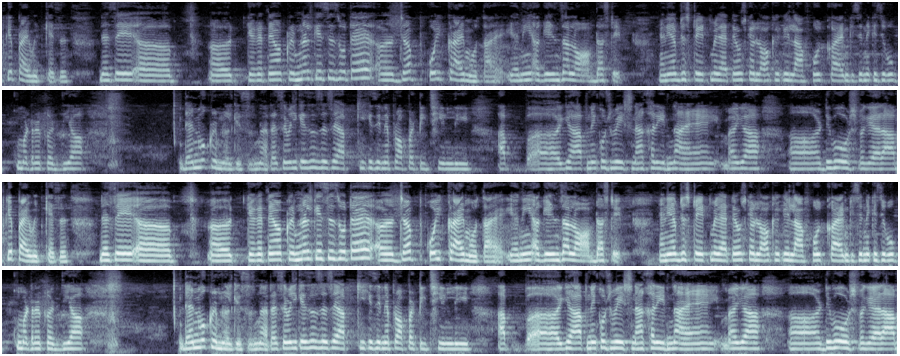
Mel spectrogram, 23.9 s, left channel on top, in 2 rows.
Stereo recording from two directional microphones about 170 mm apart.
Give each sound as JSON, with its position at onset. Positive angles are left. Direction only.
{"t": 0.0, "sound": "speech", "side_deg": -45}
